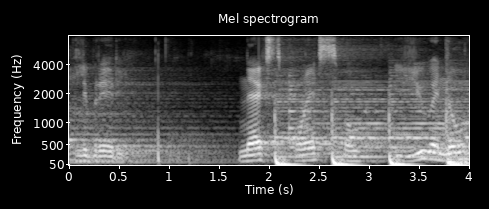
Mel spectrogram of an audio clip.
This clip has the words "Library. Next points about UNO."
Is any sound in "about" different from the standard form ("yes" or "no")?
yes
